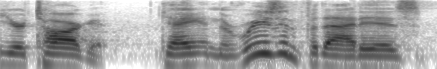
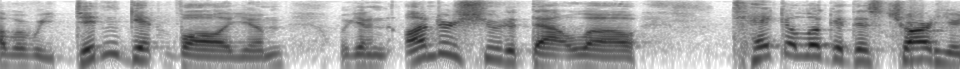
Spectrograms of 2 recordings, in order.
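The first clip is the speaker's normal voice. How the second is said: usual speaking voice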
